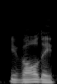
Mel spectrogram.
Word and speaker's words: Uvalde: Uvalde.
